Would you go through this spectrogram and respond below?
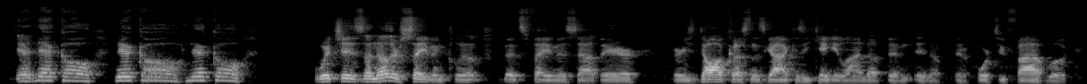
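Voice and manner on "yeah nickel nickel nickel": put-on high, shouted, drawn-out yell. Speaker recalls calling a formation during a scout team look, retelling a yell. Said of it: "I'm yelling".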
